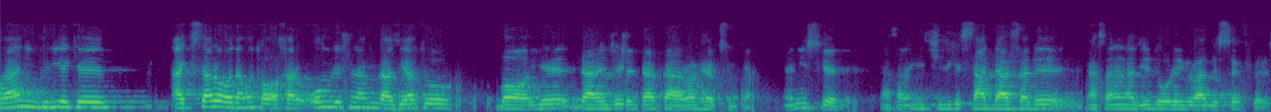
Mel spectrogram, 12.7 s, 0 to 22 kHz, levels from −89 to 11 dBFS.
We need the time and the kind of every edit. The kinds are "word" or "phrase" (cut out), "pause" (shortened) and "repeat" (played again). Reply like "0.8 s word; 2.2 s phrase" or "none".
6.2 s word; 7.9 s word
